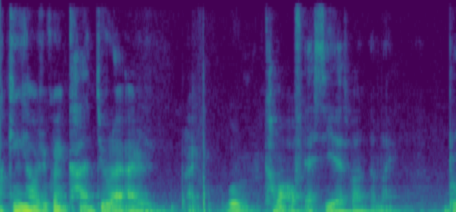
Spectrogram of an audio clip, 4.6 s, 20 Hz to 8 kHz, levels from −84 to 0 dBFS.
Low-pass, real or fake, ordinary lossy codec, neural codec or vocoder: none; real; none; none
